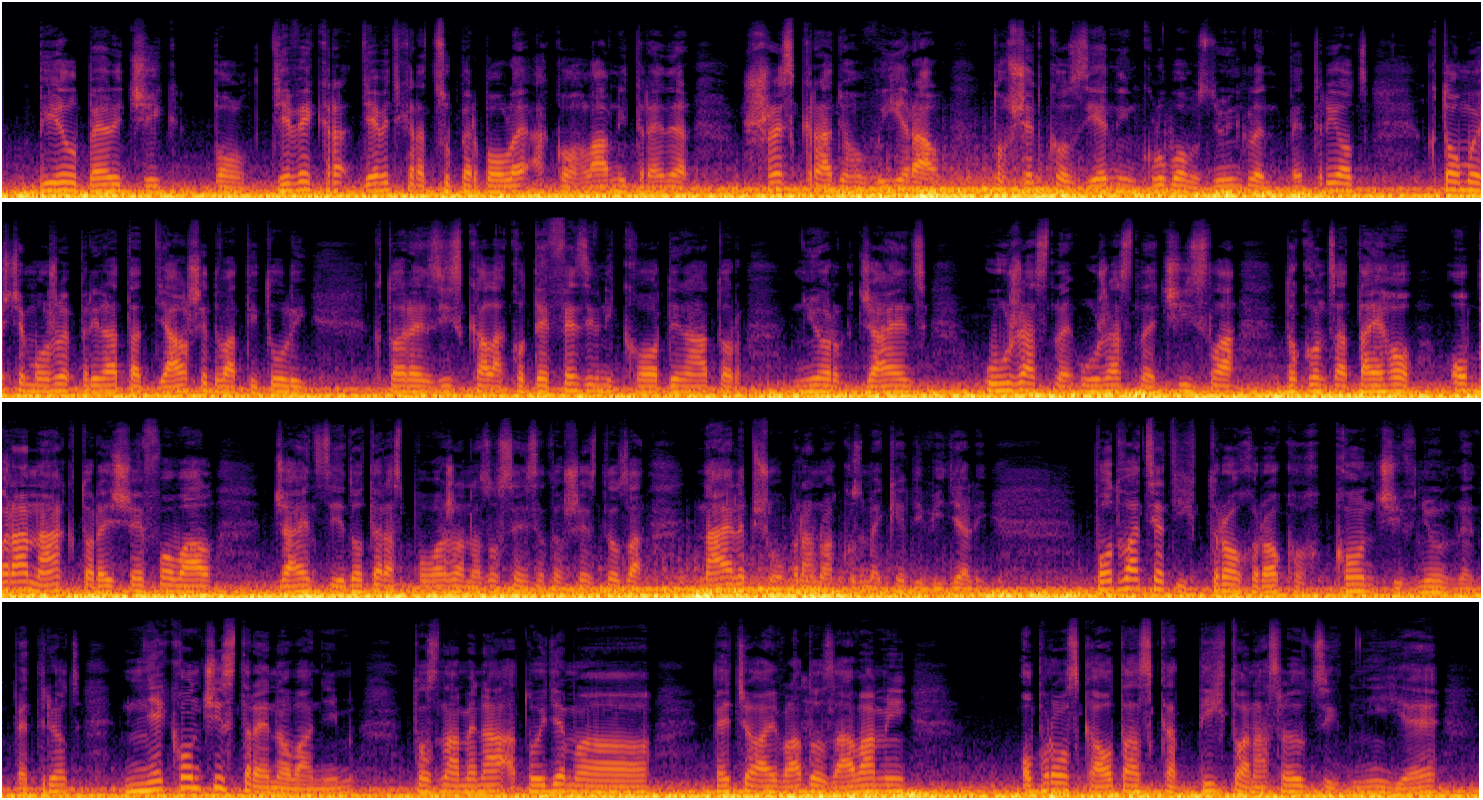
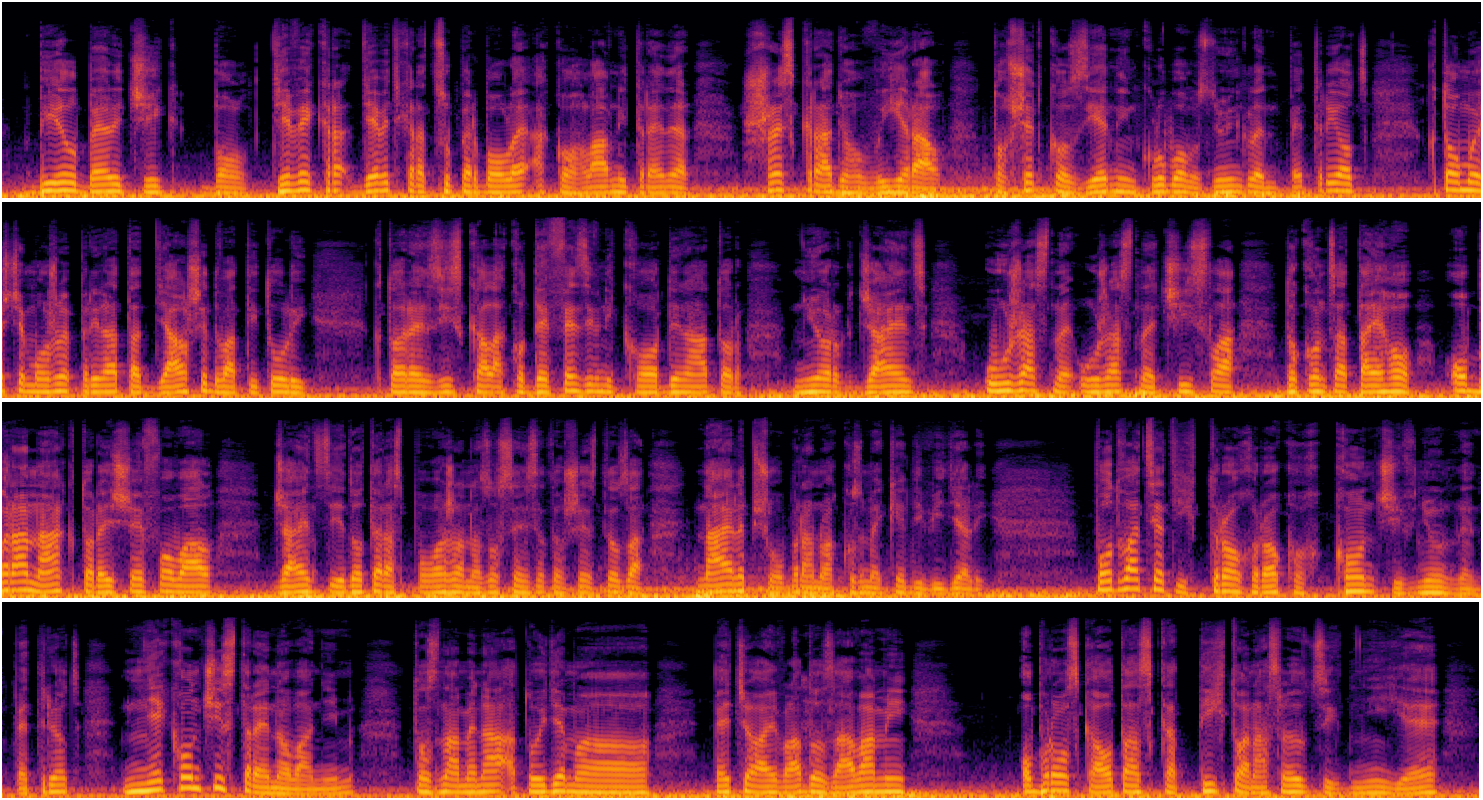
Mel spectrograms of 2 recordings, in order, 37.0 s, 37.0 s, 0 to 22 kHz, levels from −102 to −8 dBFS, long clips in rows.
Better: second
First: low rumble; loud; throughout; 7 dB below the speech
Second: low rumble; faint; throughout; 20 dB below the speech

